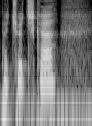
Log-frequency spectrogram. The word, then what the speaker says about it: Pecha Kucha: uses the 2020 format the phrase pecha kucha sometimes pronounced petruchika translates to chit chat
